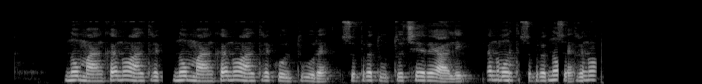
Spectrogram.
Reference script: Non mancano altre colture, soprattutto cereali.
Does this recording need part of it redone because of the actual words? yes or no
yes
